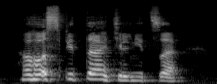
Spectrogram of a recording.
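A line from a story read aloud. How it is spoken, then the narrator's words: Laughing loudly. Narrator (Russian): хохотал Мишка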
